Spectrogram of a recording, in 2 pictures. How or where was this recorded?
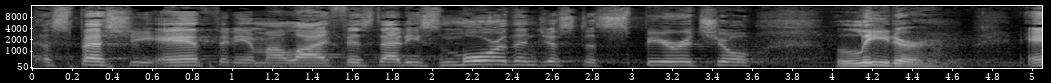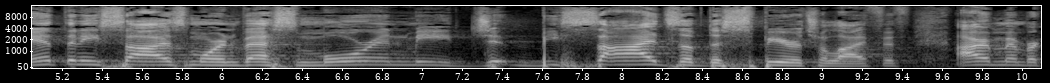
large echoing room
